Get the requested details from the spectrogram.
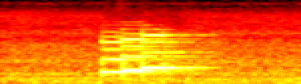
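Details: Sound-effect recording of an infusion pump (IV fluid controller) alert tone: a brief electronic chime of a few rising tones.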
